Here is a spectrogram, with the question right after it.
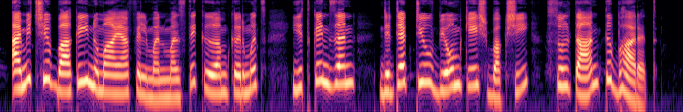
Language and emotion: Kashmiri, neutral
